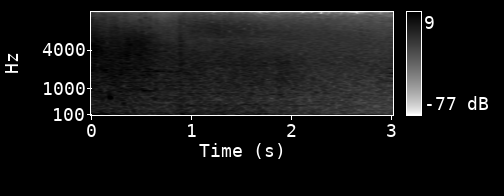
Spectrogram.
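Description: A loud crash of shattering debris fades away.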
